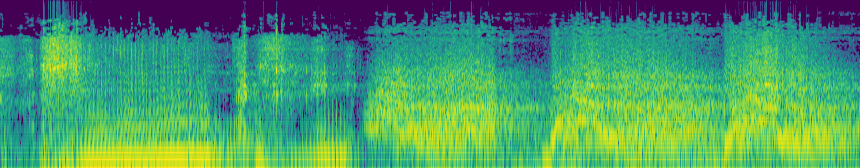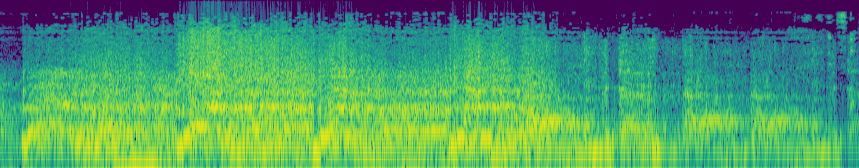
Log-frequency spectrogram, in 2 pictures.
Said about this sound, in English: Finally, they looked on Lord Nrisimhadev, who kept on roaring, this deafening roar. Would you like to hear the roar again? Really?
